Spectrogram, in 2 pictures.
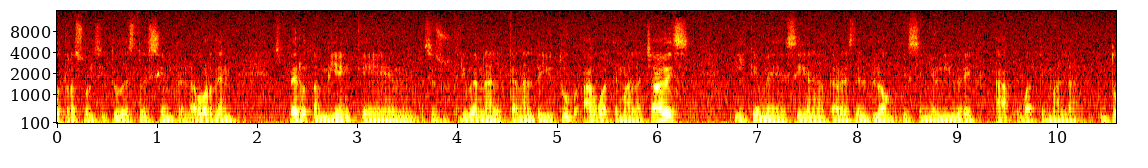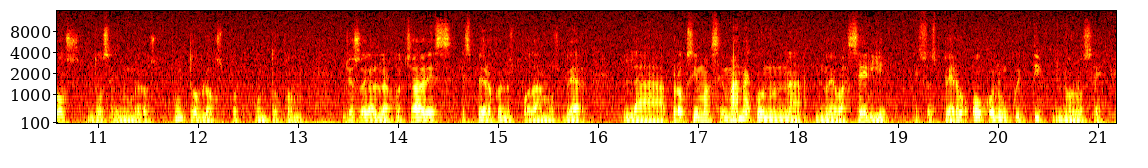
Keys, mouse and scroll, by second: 6.7 ctrl+s, 7.2 ctrl+Return.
